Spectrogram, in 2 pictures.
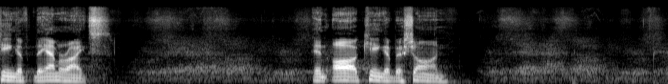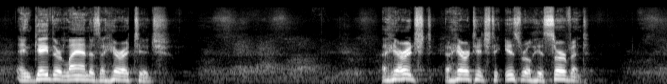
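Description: An older man reads aloud slowly through a microphone in a room with some echo.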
